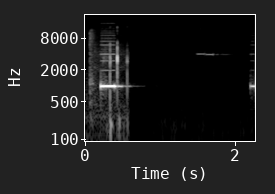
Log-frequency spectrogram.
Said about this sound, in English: That sounds like a heart monitor. Yeah. We're on life support.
